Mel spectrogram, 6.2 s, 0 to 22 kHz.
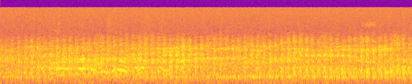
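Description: Steady hiss and rumble of trains: the LNER A4 steam locomotive Sir Nigel Gresley creeping slowly forward with steam escaping, beside a standing GWR Class 800.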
